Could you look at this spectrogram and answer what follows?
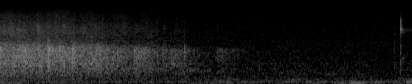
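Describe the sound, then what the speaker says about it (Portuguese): A church congregation claps for Jesus during a sermon, a dense wash of applause that starts full and fades away over about two seconds, leaving a quiet room with a single faint tap near the end. "Aplauda o Senhor Jesus"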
